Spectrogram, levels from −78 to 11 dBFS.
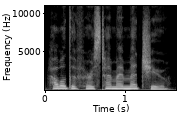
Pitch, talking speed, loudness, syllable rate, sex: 220 Hz, 295 wpm, -15 LUFS, 5.8 syllables/s, female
